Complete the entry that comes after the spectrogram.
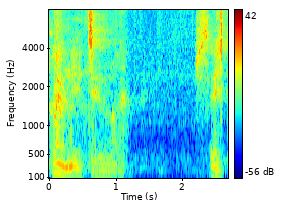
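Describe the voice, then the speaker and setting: Amid audible room echo and noticeable background noise, a man speaks at a very slow pace with fairly even intonation. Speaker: magician. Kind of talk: stage comedy magic performance. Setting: stage with audience. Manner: halting.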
